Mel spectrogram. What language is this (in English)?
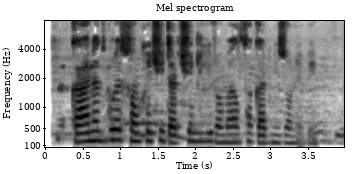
Georgian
